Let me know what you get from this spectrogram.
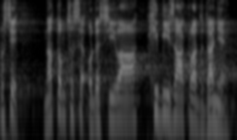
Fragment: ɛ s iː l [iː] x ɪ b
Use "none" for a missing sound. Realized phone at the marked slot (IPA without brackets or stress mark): aː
